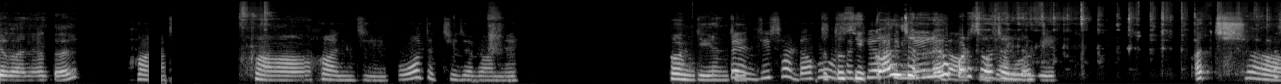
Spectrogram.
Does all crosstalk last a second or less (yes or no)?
no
